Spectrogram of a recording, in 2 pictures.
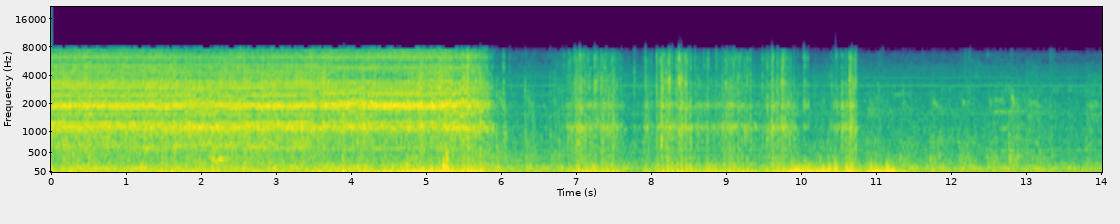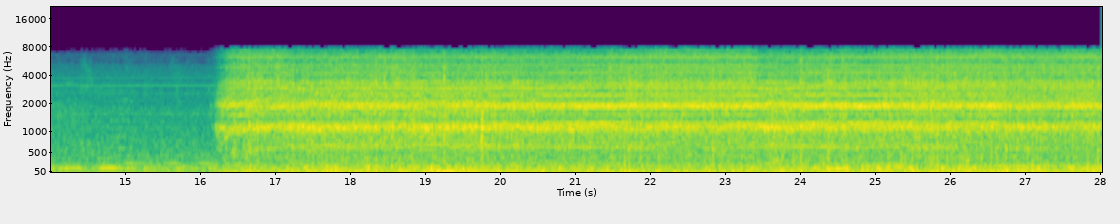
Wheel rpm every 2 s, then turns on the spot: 160, 160, 150, 10, 20, 10, 0, 0, 120, 160, 160, 160, 160, 160.
6-12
